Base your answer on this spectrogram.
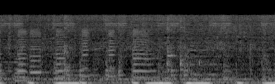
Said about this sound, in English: when you look professional, shake that skillet. So I'm just gonna give it a quick flip. So we're gonna finish cooking while we're building our sauce.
